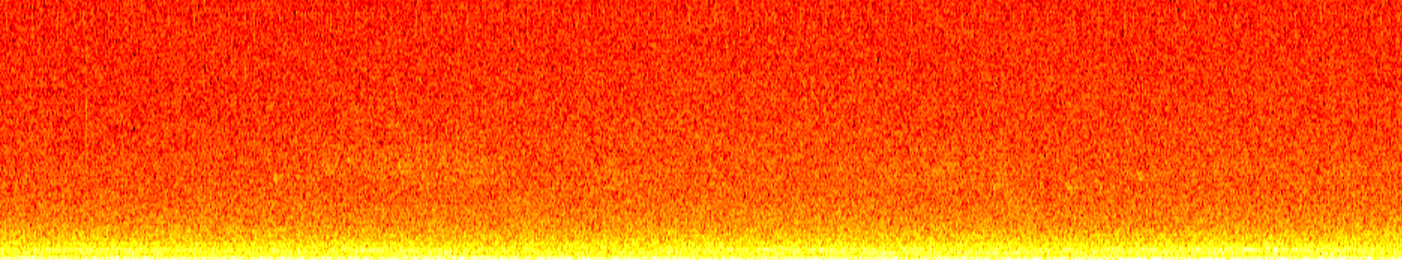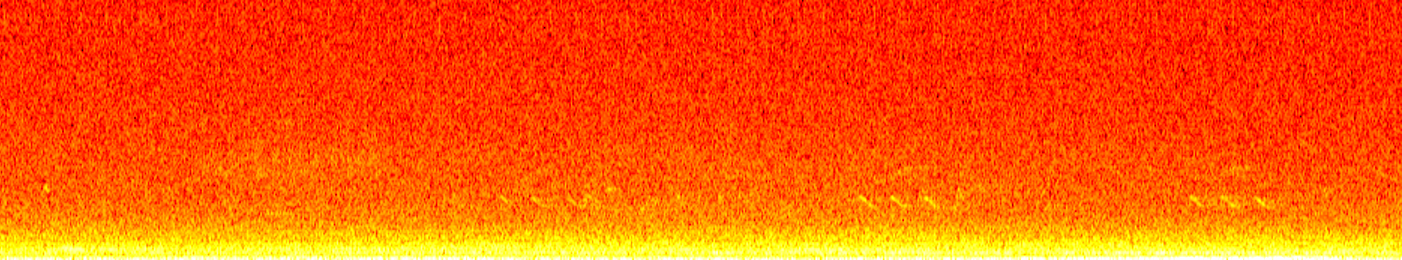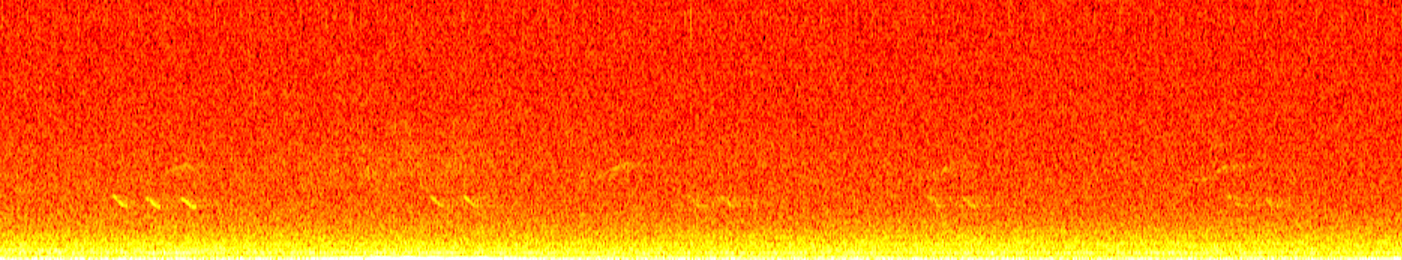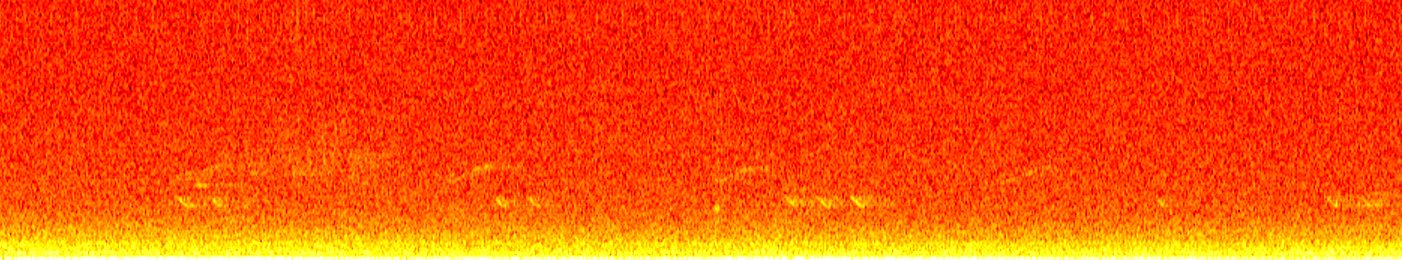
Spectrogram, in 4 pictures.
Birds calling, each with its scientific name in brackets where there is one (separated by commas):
Tufted Titmouse (Baeolophus bicolor)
